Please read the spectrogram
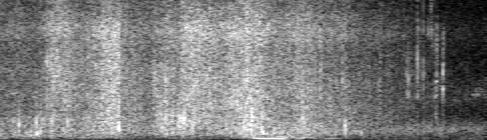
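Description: Dry fallen leaves rustling and crackling as a person moves over them and lies down in the leaf litter. It is a dense crackling rustle that eases off toward the end.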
